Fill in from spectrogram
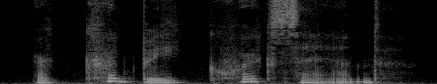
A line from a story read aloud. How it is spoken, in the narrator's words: she muttered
